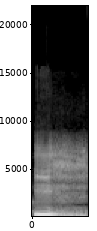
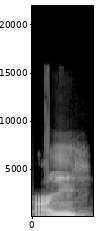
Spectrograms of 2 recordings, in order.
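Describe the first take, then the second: First: The vowel starts plainly, with no throat sound. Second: The vowel starts with a sound from mid-throat. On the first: The speaker calls it wrong. "Tidak dibaca ih" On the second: The speaker calls it right. "Aih di tengah tenggorokan"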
